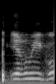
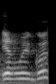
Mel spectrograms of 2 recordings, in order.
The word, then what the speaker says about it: IRWIGoo: quoi ça peut ressembler Irigo alors here we go ça s'écrit Goo ouais et oui c'est wi donc c'est pas comme en anglais du coup IR kwigo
